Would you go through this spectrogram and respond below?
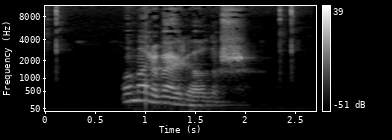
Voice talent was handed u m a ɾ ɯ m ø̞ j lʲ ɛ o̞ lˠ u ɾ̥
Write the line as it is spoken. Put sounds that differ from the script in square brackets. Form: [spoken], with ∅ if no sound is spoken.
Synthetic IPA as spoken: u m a ɾ ɯ m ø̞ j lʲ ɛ o̞ lˠ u ɾ̥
